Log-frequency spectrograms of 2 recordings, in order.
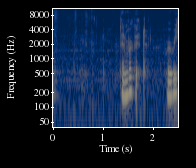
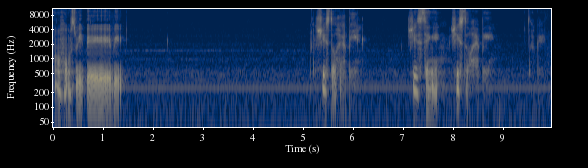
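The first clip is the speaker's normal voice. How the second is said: tender whisper; 11 dB quieter than usual. Real, not acted. Talking tenderly to broken crystal.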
